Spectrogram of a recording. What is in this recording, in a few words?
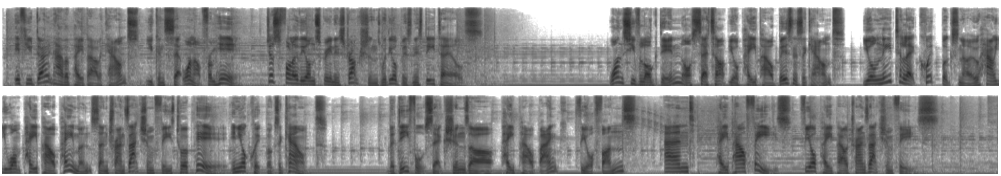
How to use explainer video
